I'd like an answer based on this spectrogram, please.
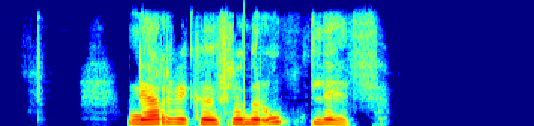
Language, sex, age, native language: Icelandic, female, 50-59, Icelandic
